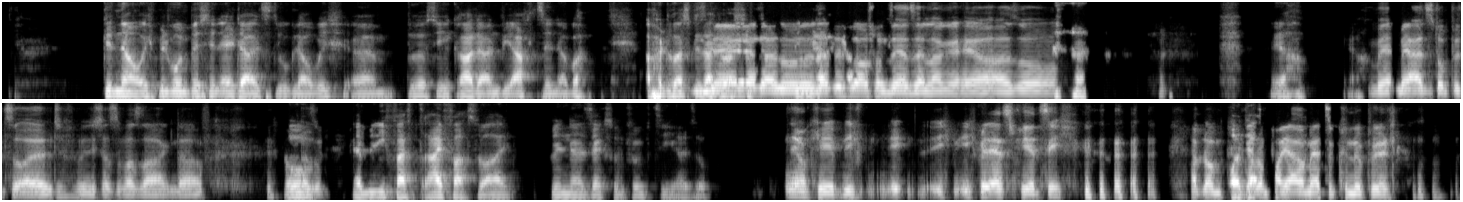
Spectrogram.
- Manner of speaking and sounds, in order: laughing while speaking: "aber"; chuckle; chuckle; giggle; chuckle
- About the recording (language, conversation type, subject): German, unstructured, Wie findest du eine gute Balance zwischen Arbeit und Privatleben?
